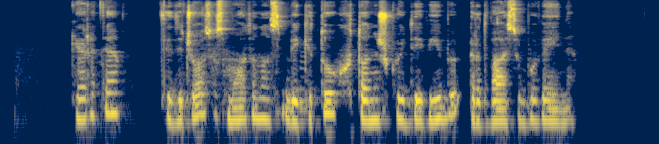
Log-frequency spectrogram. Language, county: Lithuanian, Šiauliai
